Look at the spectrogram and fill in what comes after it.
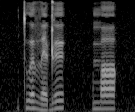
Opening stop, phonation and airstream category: plain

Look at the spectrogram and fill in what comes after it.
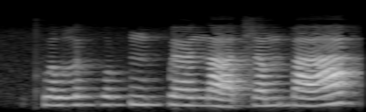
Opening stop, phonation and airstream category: aspirated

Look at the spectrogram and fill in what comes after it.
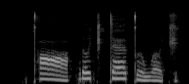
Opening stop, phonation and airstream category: aspirated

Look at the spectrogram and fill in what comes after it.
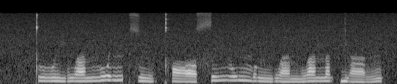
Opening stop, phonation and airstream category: plain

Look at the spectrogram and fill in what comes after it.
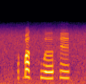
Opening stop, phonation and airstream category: implosive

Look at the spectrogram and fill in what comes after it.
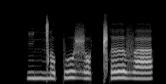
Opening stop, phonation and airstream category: click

